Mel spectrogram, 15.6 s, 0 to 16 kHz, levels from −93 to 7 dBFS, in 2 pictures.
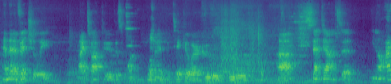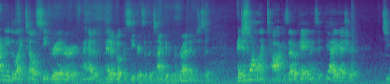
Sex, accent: male, American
